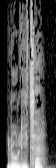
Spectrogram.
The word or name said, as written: lolita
